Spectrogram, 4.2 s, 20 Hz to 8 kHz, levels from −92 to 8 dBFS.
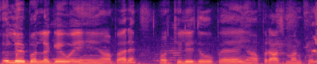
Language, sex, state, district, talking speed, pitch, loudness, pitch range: Hindi, male, Haryana, Charkhi Dadri, 195 wpm, 190 Hz, -19 LUFS, 180-200 Hz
